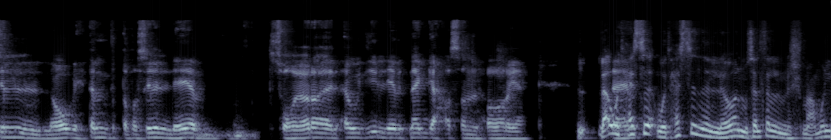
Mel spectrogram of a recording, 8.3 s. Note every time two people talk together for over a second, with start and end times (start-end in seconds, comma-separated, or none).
none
